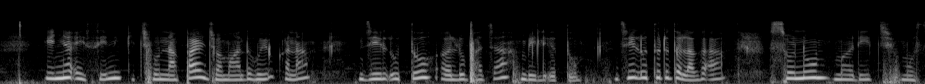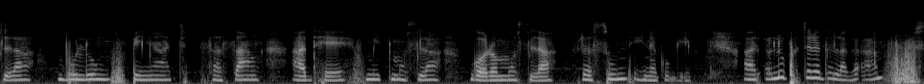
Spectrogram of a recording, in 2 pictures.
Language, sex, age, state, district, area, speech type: Santali, female, 18-30, West Bengal, Birbhum, rural, spontaneous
